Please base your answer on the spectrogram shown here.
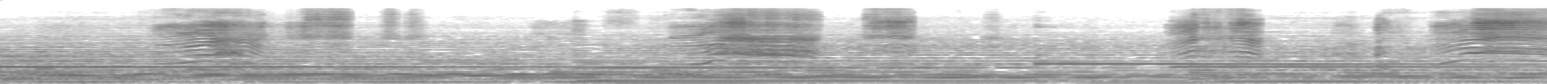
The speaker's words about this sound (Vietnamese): đêm nó khóc dạ đề suốt cả đêm, vừa mới tĩnh đưa được một lúc, đến gần sáng nó lại choe choé khóc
